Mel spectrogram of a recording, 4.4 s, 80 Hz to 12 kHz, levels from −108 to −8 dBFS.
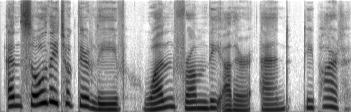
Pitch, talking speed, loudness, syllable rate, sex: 215 Hz, 165 wpm, -18 LUFS, 4.6 syllables/s, female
